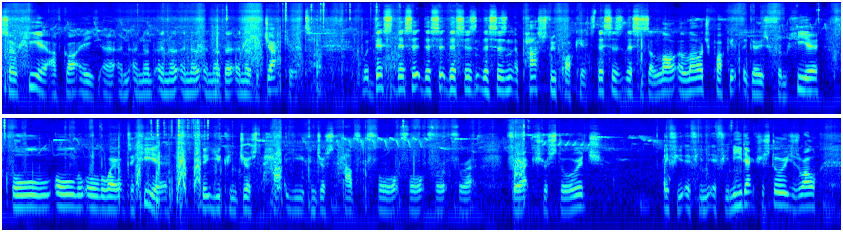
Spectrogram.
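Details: Adult male with a stammer he links to his anxiety, lingering but improving, helped by propranolol; stuttering.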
